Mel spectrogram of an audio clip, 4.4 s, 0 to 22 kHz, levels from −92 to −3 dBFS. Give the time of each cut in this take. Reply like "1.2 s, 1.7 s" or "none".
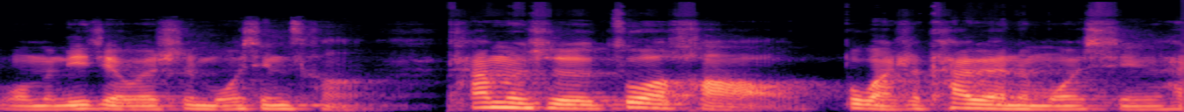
none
